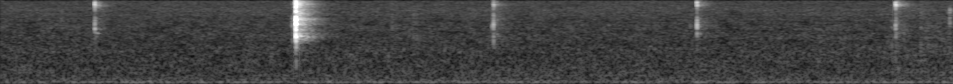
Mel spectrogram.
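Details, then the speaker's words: Omnipod DASH insulin pump pod filled with Forteo and saline priming; crisp single clicks about once a second in a quiet room, normal priming. "now is where it's actually setting up the pod it's gonna prime the pod so you're gonna hear it make these clicks"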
